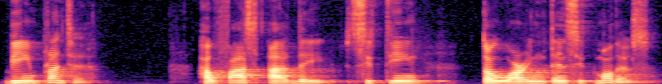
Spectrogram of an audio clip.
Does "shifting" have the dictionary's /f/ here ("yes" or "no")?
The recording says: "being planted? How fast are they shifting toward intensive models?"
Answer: no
